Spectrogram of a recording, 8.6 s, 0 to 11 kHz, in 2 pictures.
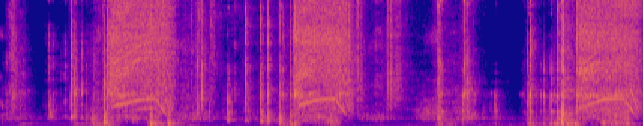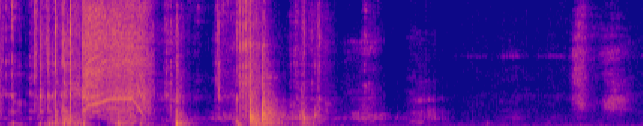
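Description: Cordless electric screwdriver backing four T10 Torx screws out of a plastic headlight projector mount. It makes four short runs, each with a rising whine as the motor spins up, and stops about seven seconds in.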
